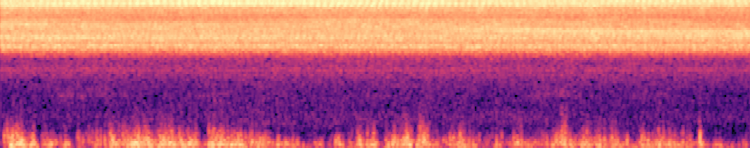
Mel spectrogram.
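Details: Massed cicadas in a large chorus keep up a steady shrill hiss, while loud low rumbling and rustling, like wind or handling noise, runs underneath the whole time.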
